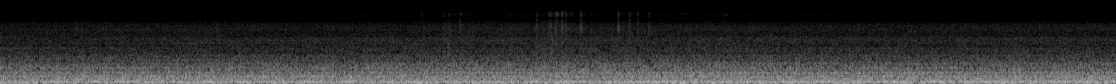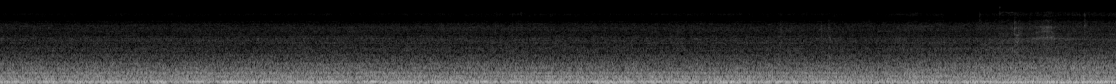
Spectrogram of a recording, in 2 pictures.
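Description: Steady drone of a semi-truck's diesel engine with tyre and road noise, heard from inside the cab while cruising at an even speed.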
